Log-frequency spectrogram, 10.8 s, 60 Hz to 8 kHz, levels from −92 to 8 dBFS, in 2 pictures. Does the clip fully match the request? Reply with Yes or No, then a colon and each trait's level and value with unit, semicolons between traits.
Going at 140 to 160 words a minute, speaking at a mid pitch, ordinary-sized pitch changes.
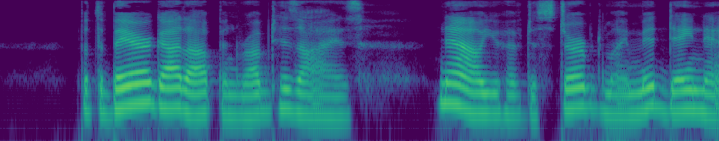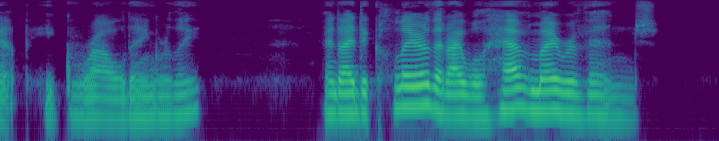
Yes: average, 155 wpm; medium, 160 Hz; average, 3.6 semitones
